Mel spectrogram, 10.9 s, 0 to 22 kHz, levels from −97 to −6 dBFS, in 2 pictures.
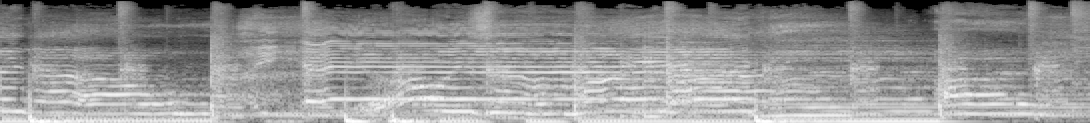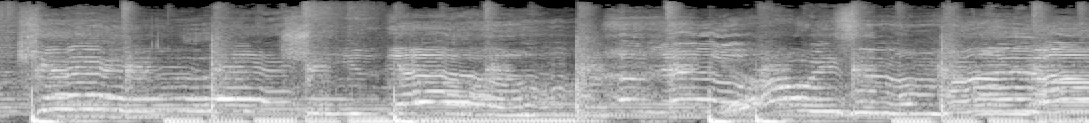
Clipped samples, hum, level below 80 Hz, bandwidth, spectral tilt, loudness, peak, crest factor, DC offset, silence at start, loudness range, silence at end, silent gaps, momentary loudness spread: under 0.1%; none; -18 dBFS; over 20 kHz; -4.5 dB/octave; -12 LUFS; 0 dBFS; 12 dB; under 0.1%; 0 s; 2 LU; 0 s; none; 5 LU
